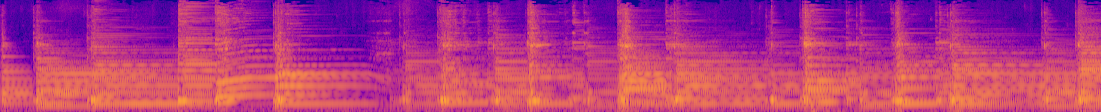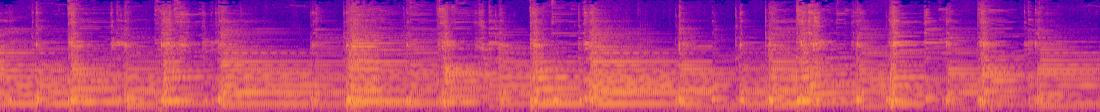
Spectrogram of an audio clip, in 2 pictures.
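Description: Background music: plucked string instruments playing a quick, busy tune, with a sliding bend in pitch about two seconds in.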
